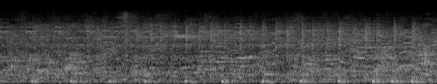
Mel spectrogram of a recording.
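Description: Football stadium crowd sound from the stands: supporters' drum beating a quick steady rhythm, about three to four beats a second, under faint chanting and crowd noise.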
